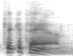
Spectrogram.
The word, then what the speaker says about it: Kecoughtan: on kecoughtan street yeah kecoughtan yeah look and see how it's spelled and you will have a fun time with that or the city of pocosin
